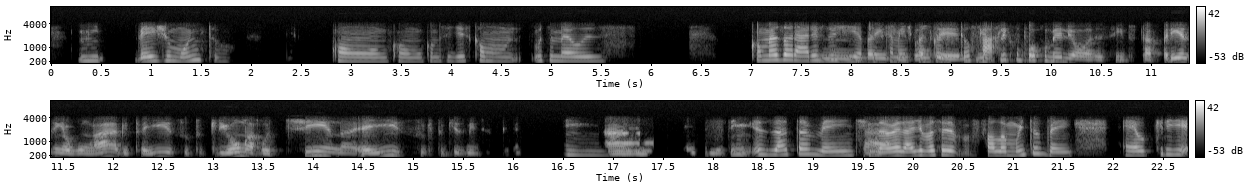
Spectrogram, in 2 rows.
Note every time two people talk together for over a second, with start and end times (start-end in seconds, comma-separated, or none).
7.7-9.8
